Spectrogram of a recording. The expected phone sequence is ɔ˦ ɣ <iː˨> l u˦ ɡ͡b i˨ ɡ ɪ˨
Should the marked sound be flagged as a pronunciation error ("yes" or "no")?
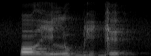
yes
